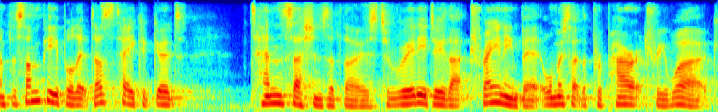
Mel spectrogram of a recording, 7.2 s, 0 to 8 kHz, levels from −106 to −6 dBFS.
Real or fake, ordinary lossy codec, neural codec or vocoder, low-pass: fake; AAC, 32 kbps; codec, 16 kHz, 8 kbps, FunCodec, trained on Chinese and English, 25 frames a second; 7.2 kHz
